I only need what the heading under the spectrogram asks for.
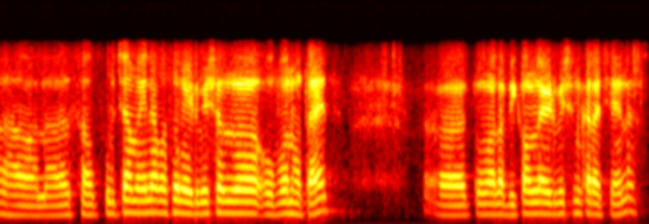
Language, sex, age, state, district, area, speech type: Marathi, male, 18-30, Maharashtra, Gadchiroli, rural, conversation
